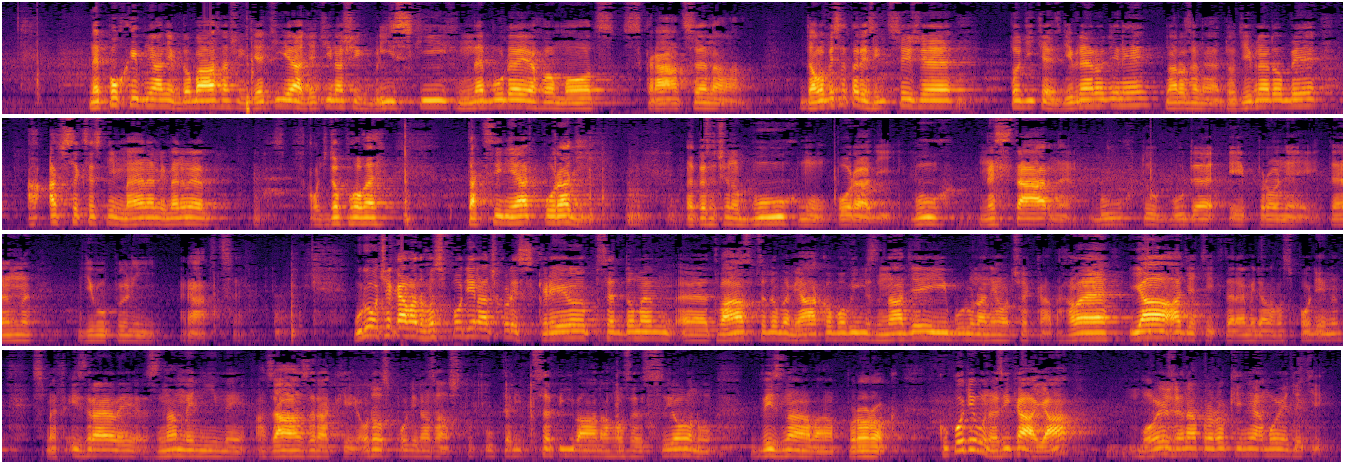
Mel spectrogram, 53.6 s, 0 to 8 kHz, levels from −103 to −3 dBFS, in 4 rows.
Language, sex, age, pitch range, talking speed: Czech, male, 40-59, 100-130 Hz, 125 wpm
